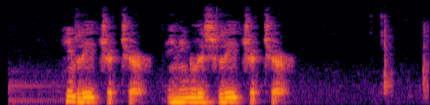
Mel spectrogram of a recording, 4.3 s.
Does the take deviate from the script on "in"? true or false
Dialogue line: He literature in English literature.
false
